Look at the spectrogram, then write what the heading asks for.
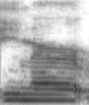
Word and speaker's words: Eimear: yes as I say my name is Emmer rhymes with beamer dreamer lemur I've been called many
